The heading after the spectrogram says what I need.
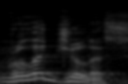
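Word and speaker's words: Religulous: here with Bill Mark who's a your documentary religous is that it's pronounced religous pronounced it correctly now is is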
